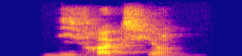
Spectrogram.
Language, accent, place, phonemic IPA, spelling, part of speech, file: French, France, Lyon, /di.fʁak.sjɔ̃/, diffraction, noun, LL-Q150 (fra)-diffraction.wav
- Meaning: diffraction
